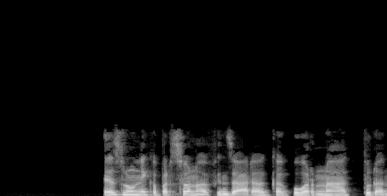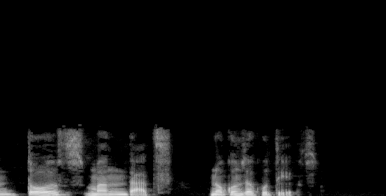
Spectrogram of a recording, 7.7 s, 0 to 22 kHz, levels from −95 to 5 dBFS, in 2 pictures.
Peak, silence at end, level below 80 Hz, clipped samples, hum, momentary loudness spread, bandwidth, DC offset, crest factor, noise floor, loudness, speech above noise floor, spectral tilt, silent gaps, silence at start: 0 dBFS; 0.95 s; -56 dBFS; under 0.1%; none; 7 LU; 7.8 kHz; under 0.1%; 16 dB; -90 dBFS; -16 LUFS; 75 dB; -8 dB/octave; none; 1.05 s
